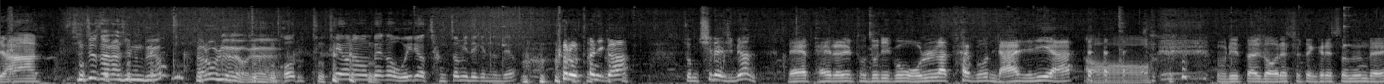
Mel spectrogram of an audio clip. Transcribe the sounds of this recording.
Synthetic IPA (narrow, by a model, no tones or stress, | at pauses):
ja | t͡ɕint͡ɕ͈et͡ɕaɾaɕ̬ʰinɯnde̞jot͡ɕaɾoʎːʌjojekʌtʰejʌnaonbe̞ɡaoiɾjʌt͡ɕaŋt͡ɕ͈ʌmidwe̞ɡe̞nːɯnde̞jokɯɾʌtʰaɲik͈a | t͡ɕomt͡ɕʰine̞d͡ʑimjʌnː | e̞pe̞ɾɯɭtudɯɾiɡooɭːatʰaɡonaʎːija | uɾit͈aɭdʌɾes͈ɯɭt̬͈e̞nk̬ɯɾe̞s͈ʌnːɯnde̞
